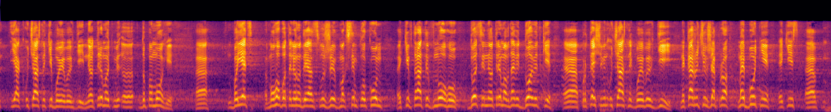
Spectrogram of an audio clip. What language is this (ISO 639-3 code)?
ukr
